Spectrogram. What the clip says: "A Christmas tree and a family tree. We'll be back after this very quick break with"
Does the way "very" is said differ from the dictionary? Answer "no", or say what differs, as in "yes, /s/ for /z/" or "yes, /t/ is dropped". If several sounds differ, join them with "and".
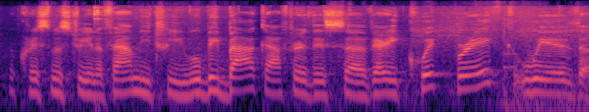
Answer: no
